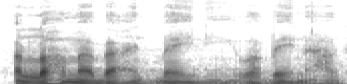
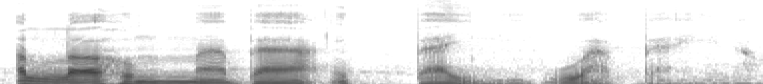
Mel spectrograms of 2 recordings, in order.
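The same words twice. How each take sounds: First: It is recited at a moderate, ordinary pace. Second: It is recited very slowly and drawn out. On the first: The speaker calls it right. "Dibaca tidak terlalu pelan, tidak terlalu cepat, biasa" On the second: The speaker calls it wrong. "Jangan dibaca"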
